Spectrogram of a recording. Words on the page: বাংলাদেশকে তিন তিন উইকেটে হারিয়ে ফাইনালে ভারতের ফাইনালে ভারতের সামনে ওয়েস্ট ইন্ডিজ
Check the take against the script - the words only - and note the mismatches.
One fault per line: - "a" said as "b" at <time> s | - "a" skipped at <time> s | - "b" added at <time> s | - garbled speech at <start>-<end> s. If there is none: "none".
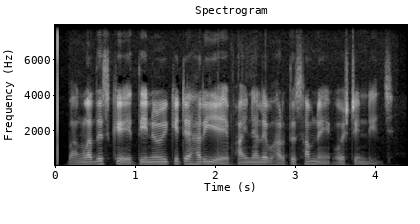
- "তিন" skipped at 1.2 s
- "ফাইনালে ভারতের" skipped at 3.1 s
